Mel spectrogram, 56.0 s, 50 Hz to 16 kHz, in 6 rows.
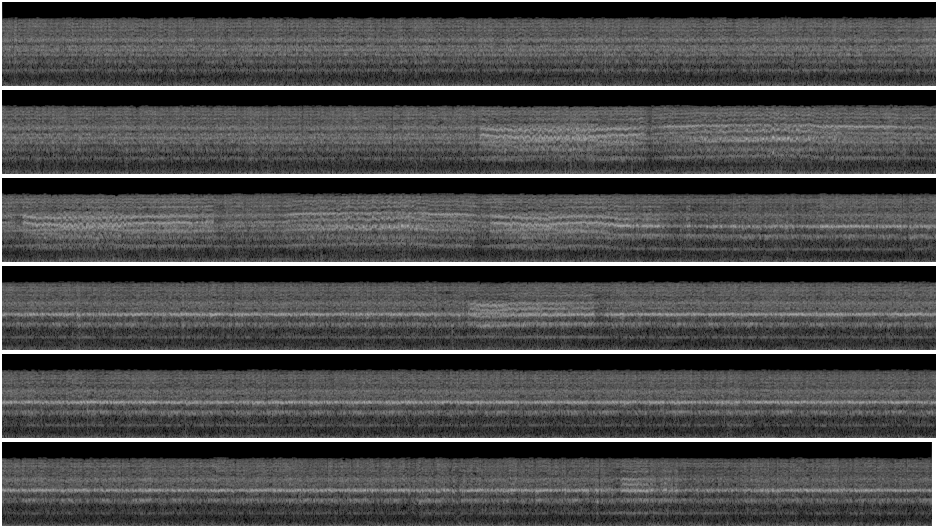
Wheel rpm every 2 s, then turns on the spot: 200, 200, 200, 200, 200, 200, 200, 200, 190, 200, 200, 200, 180, 160, 160, 160, 160, 160, 160, 160, 160, 160, 160, 160, 160, 160, 160, 160.
none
